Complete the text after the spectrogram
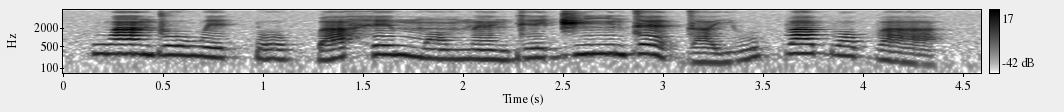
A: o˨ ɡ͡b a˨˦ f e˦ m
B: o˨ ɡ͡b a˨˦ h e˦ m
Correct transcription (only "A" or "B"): B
